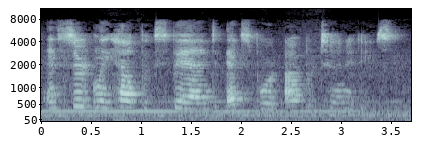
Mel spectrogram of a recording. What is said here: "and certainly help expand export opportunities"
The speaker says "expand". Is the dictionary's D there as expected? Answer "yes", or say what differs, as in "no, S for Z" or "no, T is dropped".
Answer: yes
